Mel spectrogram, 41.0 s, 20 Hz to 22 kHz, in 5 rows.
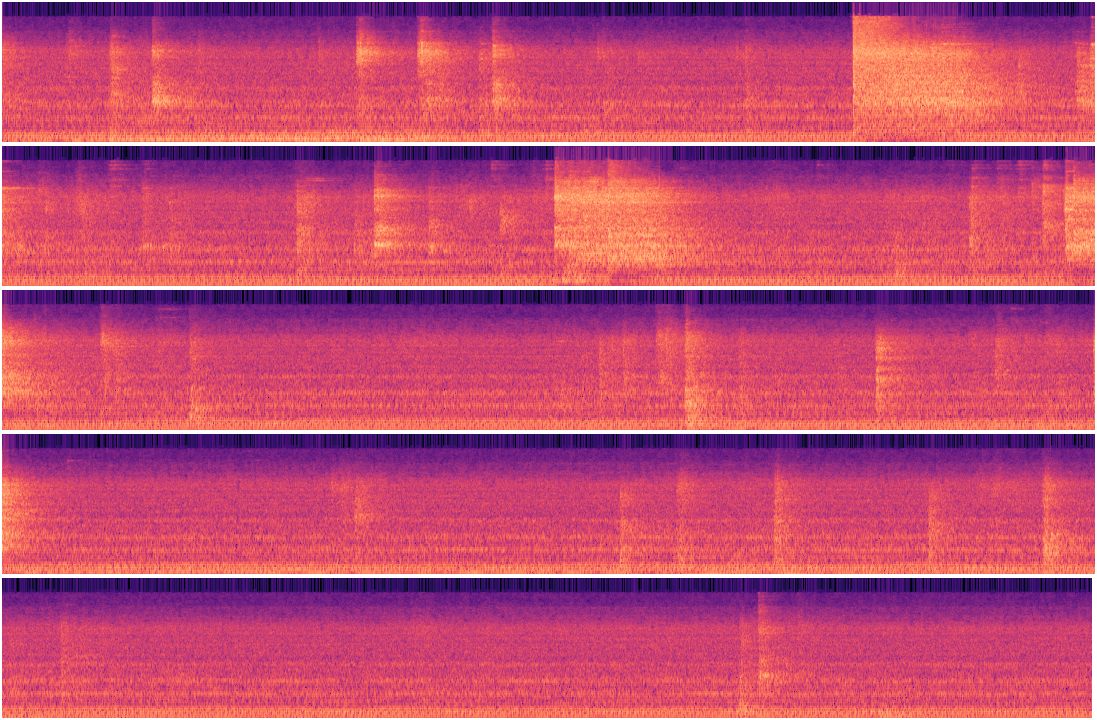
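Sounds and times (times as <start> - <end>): steady engine hum: 0.0 - 40.9.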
